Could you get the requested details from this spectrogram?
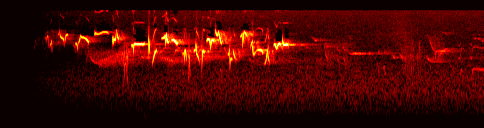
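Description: A Dunnock sings a rapid, high, jangling warble lasting about two and a half seconds, with faint distant birdsong after it.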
